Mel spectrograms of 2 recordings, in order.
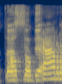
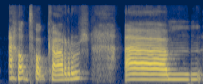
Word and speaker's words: autocarros: Autocarros. So in Lisbon, they pronounce the r with their throat. They say autocarros. And here in central Portugal, where I am, Coimbra district, we say with our tongue, autocarros.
